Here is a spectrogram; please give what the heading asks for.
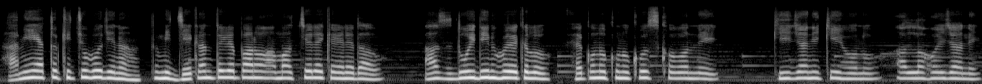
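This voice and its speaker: A woman's voice: sits high, fairly even intonation, a little fast, dark tone, dry recording, faint music behind, lightly acted. A woman voicing small female characters in a children's cartoon, such as a fairy or a little bird. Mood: worried, annoyed.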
